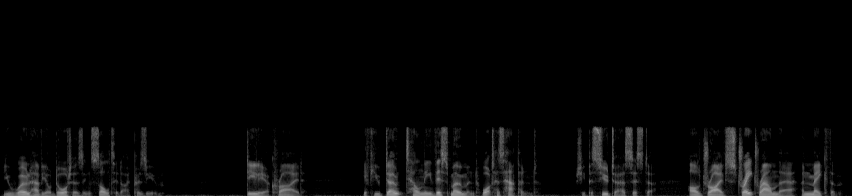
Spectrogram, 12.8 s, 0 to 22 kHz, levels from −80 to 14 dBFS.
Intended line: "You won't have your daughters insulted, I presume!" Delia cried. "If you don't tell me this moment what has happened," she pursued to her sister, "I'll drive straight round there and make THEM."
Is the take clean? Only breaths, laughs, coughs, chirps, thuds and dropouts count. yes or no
yes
